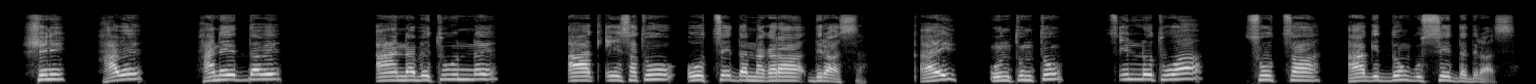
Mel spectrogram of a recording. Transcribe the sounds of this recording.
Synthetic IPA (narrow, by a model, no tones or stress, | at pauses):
ʃɪn | hɐwɛ | hɐne̞ːd̪ːɐwɛ | aːnɐbɛt̪uːnːɛ | aːkʼe̞ːsɐt̪uːo̞ːt͡sːe̞ːd̪ːɐnɐɡɐɾaːd̪ɪɾaːsːɐ̰ | kʼɐj | ʔʊnt̪ːʊnt̪ːʊ | t͡sʼɪlːɔt̪ʊwaː | suːt͡sːaː | aːɡɪd̪ːɔnɡʊsːe̞ːd̪ːɐd̪ɪɾa̰ːsːɐ̥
